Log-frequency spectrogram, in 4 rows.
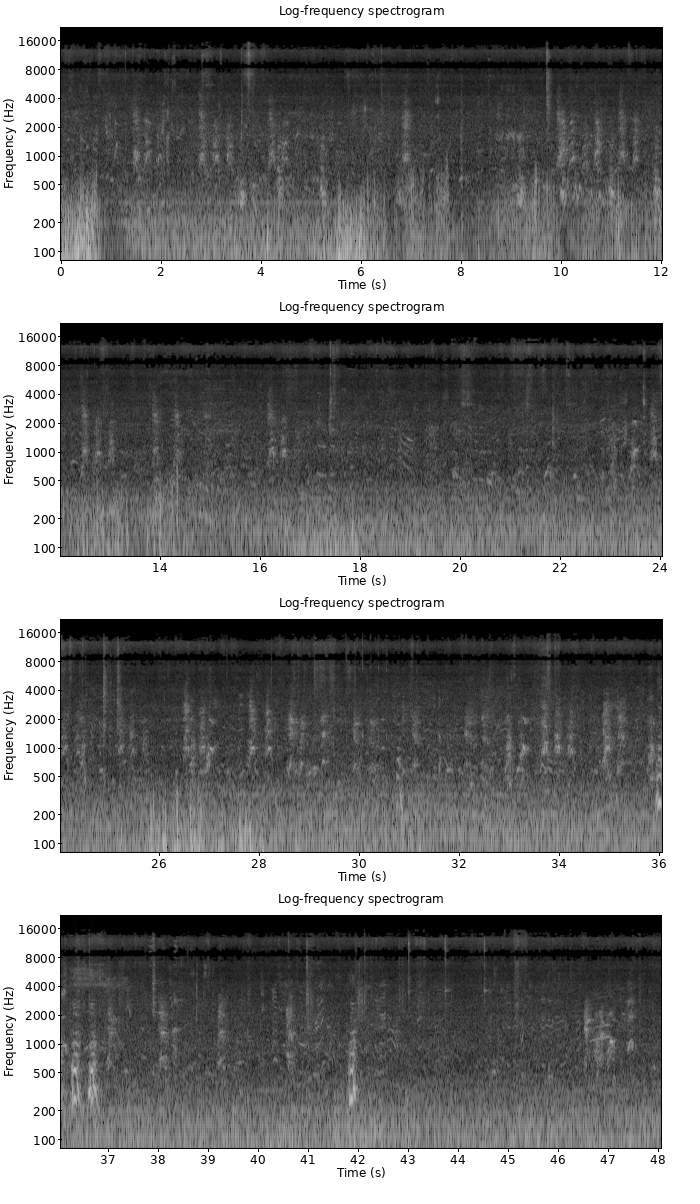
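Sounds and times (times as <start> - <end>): murmur of voices: 0.0 - 48.0
dogs yipping and barking: 32.9 - 37.2
dog yapping: 35.8 - 36.9.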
